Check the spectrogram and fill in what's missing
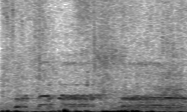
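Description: A rooster crows and clucks amid a rural market, short repeated calls over a busy low rumble of voices and movement nearby.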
